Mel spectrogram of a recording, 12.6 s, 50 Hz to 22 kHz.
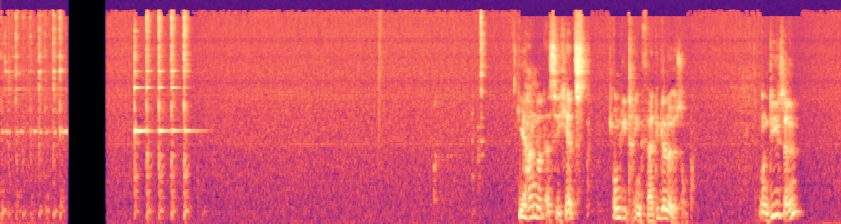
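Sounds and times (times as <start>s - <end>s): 
soft hiss: 1.6s - 12.6s
spoon stirring a supplement briskly in a glass: 2.0s - 3.1s
speech: 7.8s - 10.4s, 11.4s - 12.0s.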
